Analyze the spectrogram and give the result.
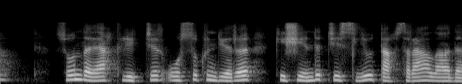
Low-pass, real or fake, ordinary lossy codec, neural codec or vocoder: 7.2 kHz; fake; none; codec, 16 kHz, about 1 kbps, DyCAST, with the encoder's durations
